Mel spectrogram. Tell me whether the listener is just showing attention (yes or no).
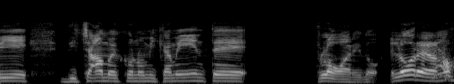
yes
